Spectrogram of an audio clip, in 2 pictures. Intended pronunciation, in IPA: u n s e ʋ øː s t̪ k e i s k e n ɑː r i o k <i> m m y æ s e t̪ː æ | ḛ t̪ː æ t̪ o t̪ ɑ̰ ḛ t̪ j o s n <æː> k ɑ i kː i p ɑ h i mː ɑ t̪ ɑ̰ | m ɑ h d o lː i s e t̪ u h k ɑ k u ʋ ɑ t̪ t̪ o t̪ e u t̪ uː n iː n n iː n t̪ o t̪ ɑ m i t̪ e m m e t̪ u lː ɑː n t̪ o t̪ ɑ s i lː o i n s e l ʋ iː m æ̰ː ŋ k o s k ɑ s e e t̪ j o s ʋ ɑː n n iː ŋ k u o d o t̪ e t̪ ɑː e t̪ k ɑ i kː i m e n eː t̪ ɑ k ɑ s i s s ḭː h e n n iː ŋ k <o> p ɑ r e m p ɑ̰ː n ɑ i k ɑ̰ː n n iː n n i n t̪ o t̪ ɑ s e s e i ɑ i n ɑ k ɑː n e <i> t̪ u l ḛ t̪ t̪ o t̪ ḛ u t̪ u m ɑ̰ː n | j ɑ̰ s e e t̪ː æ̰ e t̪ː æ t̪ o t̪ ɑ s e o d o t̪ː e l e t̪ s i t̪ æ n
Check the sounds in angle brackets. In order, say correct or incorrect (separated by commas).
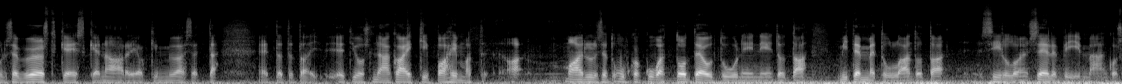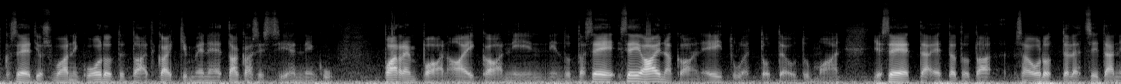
correct, correct, incorrect, correct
